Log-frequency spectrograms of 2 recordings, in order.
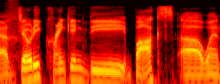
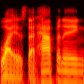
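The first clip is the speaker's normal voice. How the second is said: usual speaking voice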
